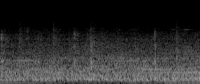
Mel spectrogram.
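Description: A person chewing a mouthful of noodles and cabbage with the mouth closed: soft, faint wet mouth clicks over a steady background hum.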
